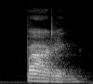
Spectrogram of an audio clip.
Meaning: 1. pairing (in a tournament) 2. copulation, mating
- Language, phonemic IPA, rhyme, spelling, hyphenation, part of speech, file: Dutch, /ˈpaː.rɪŋ/, -aːrɪŋ, paring, pa‧ring, noun, Nl-paring.ogg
